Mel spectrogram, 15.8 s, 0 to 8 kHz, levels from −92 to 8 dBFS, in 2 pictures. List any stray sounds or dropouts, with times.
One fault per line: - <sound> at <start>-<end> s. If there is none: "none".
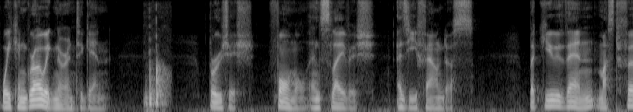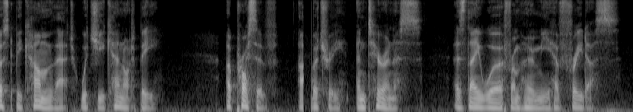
- tap at 1.8-2.2 s
- dropout at 11.7-11.8 s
